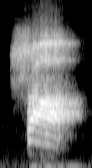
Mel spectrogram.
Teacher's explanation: शा, तालु पर जिह्वा जाए तो शा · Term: तालव्य शा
